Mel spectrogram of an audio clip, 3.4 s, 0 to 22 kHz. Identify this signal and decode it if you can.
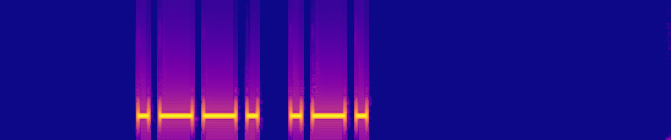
Morse code, heard as a keyed tone, about 21 wpm, 700 Hz. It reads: PR
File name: practice / 22wpm / ARRL Sections v2 - 22wpm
